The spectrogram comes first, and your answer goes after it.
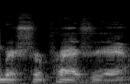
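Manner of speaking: slow, pompous fat tycoon greeting the president; drawn-out oily greeting from a rich man; smug tycoon voice. Acted. Tusk voiced in game.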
